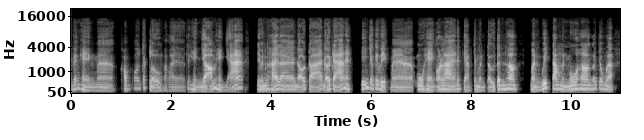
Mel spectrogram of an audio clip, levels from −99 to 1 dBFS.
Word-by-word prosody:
bán 145 +3 -5
hàng 105 -7 -4
mà 95 -2 -5 0.2
hông 125 +2 -6
có 160 0 -8
chất 175 +1 -8
lượng 95 +2 -3
hoặc 105 -1 -14
là 100 0 -11
chất 150 - -12
hàng 105 -5 -5
dỏm, 105 +10 +4
hàng 125 - -4
giả, - - +5 0.3
thì 120 - -4
mình 120 +1 -1
có 130 - -4
thể 135 0 +4
là 120 -3 0
đổi 120 - 0
trả - - +2
đổi - - +2
trả - - +6
này, - - 0 0.2
khiến 150 +5 0
cho 160 - 0
cái 155 - 0
việc 110 -8 -1
mà 95 0 -1
mua 125 0 -1
hàng 120 -5 -1
online 115 0 +3
nó 130 - -4
càng 95 - -3
cho 115 - -6
mình 110 -4 -5
tự 95 +2 -4
tin 130 +3 0
hơn, 145 -1 +4 0.3
mình 110 -2 -1
quyết 170 +8 +1
tâm 140 -2 +5
mình 115 -3 -2
mua 125 +5 +1
hơn. 140 -2 +2
Nói 145 +2 -4
chung 140 -4 -3
là 120 - +1
120 Hz, 260 wpm, -23 LUFS, 100-140 Hz, 0.3 s, trả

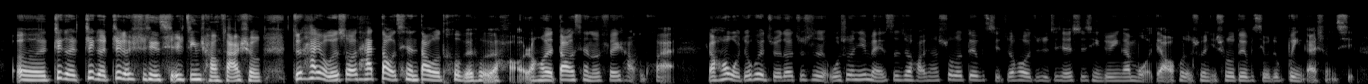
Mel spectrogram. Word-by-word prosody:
呃， 200 -2 +5
这 290 +9 +2
个 235 -4 +4
这 300 +8 +2
个 225 -4 +4
这 285 +9 +3
个 245 -2 +5
事 235 0 -3
情 220 -2 +5
其 210 -1 -1
实 220 - +5
经 230 +1 +4
常 190 -6 +2
发 175 - +5
生， 190 -3 +2 0.3
就 255 - +4
他 280 +1 +3
有 265 - +3
的 200 - +5
时 230 +1 -1
候 225 - +5
他 245 +1 +3
道 230 - +4
歉 220 0 +1
道 220 -1 +5
得 185 - +4
特 215 +2 -2
别 170 - +2
特 190 - -2
别 - - +1
好， - - -7
然 185 - -2
后 190 +1 +1
也 190 - +5
道 210 -1 +3
歉 210 0 -7
得 175 - -8
非 190 +1 -5
常 195 - -14
快。 435 +1 -9 0.3
然 190 - -1
后 245 +3 +1
我 200 - -2
就 200 - -6
会 240 0 -2
觉 185 -4 -10
得 195 +1 -6
就 210 +2 -17
是 205 -3 -10
我 180 - -10
说” 220 +3 -9
你 220 - -8
每 200 -8 -9
次 200 +2 -15
就 205 0 -6
好 165 -4 -13
像 185 +1 -18
说 210 +2 -11
了 200 - -6
对 205 +1 -8
不 195 - -19
起 205 - -18
之 185 - -13
后， 190 -2 -7
就 175 - -25
是 175 - -17
这 185 - -23
些 175 -1 -11
事 180 0 -16
情 175 -4 -18
就 170 - -13
应 170 - -12
该 175 - -8
抹 160 -3 -14
掉， - - -6
“或 190 - -11
者 - - -12
说” 185 - -13
你 170 - -18
说 190 - -9
了 - - -7
对 180 0 -7
不 175 - -19
起 - - -14
我 - - -13
就 170 - -14
不 185 +2 -11
应 165 - -8
该 - - -8
生 - - -20
气。 - - -13
200 Hz, 400 characters per minute, -19 LUFS, 185-225 Hz, 0.3 s, 呃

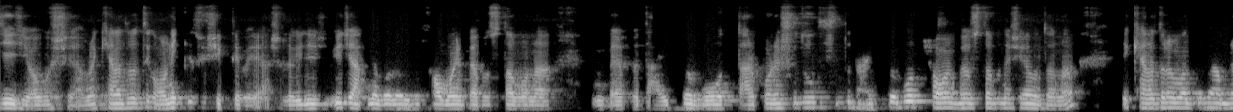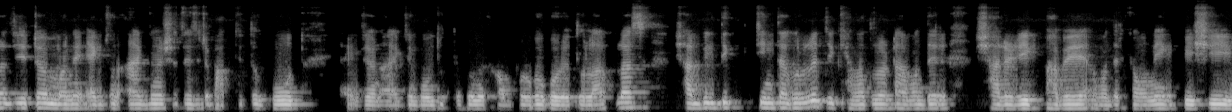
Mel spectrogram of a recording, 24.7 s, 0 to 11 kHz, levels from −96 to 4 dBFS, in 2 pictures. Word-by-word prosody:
জ্বি, 135 0 +5
জ্বি 120 - +1
অবশ্যই। 115 0 -4
আমরা 115 +2 0
খেলাধুলা 130 +2 +3
থেকে 155 -3 -1
অনেক 140 +2 +5
কিছু 150 -1 -6
শিখতে - - -3
পারি। - - -2
আসলে 115 - -7
অইজিস 125 +1 +4 0.2
এইযে 140 0 +4
আপনি 130 - +1
বললেন 125 0 +5
যে 125 - -3
সময়ের 120 -1 +4
ব্যবস্থাপনা, 115 0 0 0.7
ব্যাপ 110 0 -2 0.2
দায়িত্ববোধ 115 +1 +2 0.2
তারপরে 130 +3 0
শুধু 140 +2 -4 0.2
শুধু 145 - -13
দায়িত্ববোধ 145 +6 +2
সময়ের 145 -1 +4
ব্যবস্থাপনা 135 0 0
সে 135 - 0
হতো 120 -1 0
না। 115 - -1 0.5
এই - - -3
খেলাধুলার 140 +1 +2
মাধ্যমে 140 0 0
আমরা 130 +1 +2
যেটা 140 0 0 0.2
মানে 120 0 +1 0.2
একজন 115 0 -4
আরেকজনের 125 +1 +1
সাথে - - -11
যেটা 125 - -5
ভ্রাতৃত্ববোধ 120 +1 0 0.6
একজন 115 -1 -3
আরেকজন 110 +1 -4
বন্ধুত্বপূর্ণ 115 +1 -1 0.2
সম্পর্ক 110 +1 -5 0.2
গড়ে 110 -1 +5
তোলা। 115 0 0 0.2
প্লাস 150 0 +1 0.4
সার্বিক 140 0 +1
দিক 145 - 0 0.3
চিন্তা 140 0 +2
করলে 140 +5 +3
যে 140 - 0
খেলাধুলাটা 125 +1 -1
আমাদের 120 +1 -1 0.5
শারীরিক 120 0 +3 0.2
ভাবে 120 0 +2 0.2
আমাদেরকে 115 +2 -6
অনেক 120 +1 +1 0.2
বেশি 120 +1 +3
125 Hz, 145 wpm, -26 LUFS, 115-135 Hz, 0.7 s, জ্বি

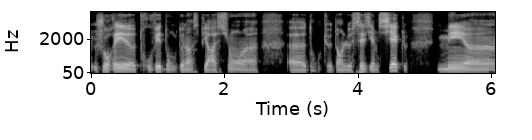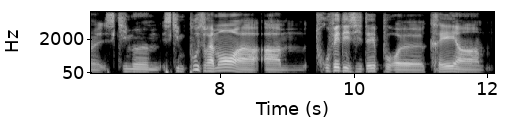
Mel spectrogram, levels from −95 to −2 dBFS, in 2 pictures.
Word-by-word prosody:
j'aurais, 115 -1 +2
heu, 100 -1 -2
trouvé, 120 +1 -5
donc 100 -3 -16
de - - -8
l'inspiration, 100 +1 -7
heu - - -9 0.5
heu, 95 0 -5
donc, 155 0 -18
heu, - - -13
dans 95 0 -9
le 95 0 -10
16e 100 -1 -4
siècle. 150 +9 +3 0.5
Mais, 110 -1 +2
heu, 100 -2 -6
ce - - +2
qui 120 0 -3
me 110 -3 -6
ce - - +4
qui 135 - +1
me 120 - -14
pousse 205 -7 -1
vraiment 145 +2 +5
à 105 -1 +2
à, 100 -1 +1
mmh, 95 0 -20 0.2
trouver 155 +2 +5
des 130 -5 +5
idées 130 +3 0
pour 110 -6 -5
heu, 95 -2 -3
créer 120 +2 +3
un 100 -3 -1
110 Hz, 170 wpm, -26 LUFS, 100-120 Hz, 0.5 s, vraiment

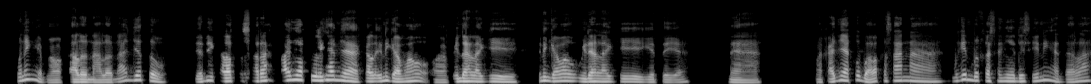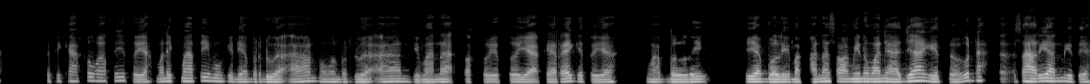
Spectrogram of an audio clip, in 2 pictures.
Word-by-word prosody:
mending 210 +5 0
ya - - -2
bawa 100 0 -4
alun-alun 110 0 +2
aja 190 +6 0
tuh. 150 - 0 0.2
Jadi, 155 +8 -2
kalau 150 -2 +5
terserah, 160 +3 0
banyak 200 +4 +5
pilihannya. 190 -2 +5 0.2
Kalau 140 - +4
ini 180 - +3
nggak 130 -3 +4
mau 155 -2 0
e 105 - -9
pindah 140 +6 +4
lagi. 130 -3 +1 0.2
Ini 175 - 0
nggak 150 - +3
mau, 165 0 +3
pindah 140 -1 +3
lagi, 130 0 -4 0.3
gitu 110 - -12
ya. 105 +1 -6 0.4
Nah, 100 -3 -3 0.6
makanya 125 - +1
aku 200 +2 -4
bawa 140 - +2
ke 155 - -9
sana. 150 -7 -2
Mungkin 195 +4 0
berkesannya 155 -3 -1
di 140 - 0
sini 160 +4 -3
adalah 120 +7 -3 0.5
ketika 145 +1 -9
aku 175 - -6
waktu 165 +2 -5
itu 120 -10 -5
ya, 115 +4 -3
menikmati 145 +3 -2
mungkin 140 -4 -3
ya, 120 +1 -2
berduaan, 120 +3 -1
momen 120 -3 -3
berduaan, 120 +2 -2
di 110 - -5
mana 110 +3 -1
waktu 110 -1 -5
itu 115 - -6
ya 105 -1 +1
kere, 120 +5 +1
gitu 135 -6 -5
ya. 115 +3 -1 0.3
Ma 115 -3 -2
beli, 110 +2 +1 0.4
ya 125 0 +6
beli 120 0 +4
makanan 115 +3 0
sama 130 -2 +1
minumannya 130 0 +3
aja, 155 +7 +5
gitu. 130 -3 -1
Udah 170 +1 -2
e - - -11
seharian 145 +1 +4
gitu 125 -3 -3
130 Hz, 185 wpm, -23 LUFS, 115-155 Hz, 0.6 s, ya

